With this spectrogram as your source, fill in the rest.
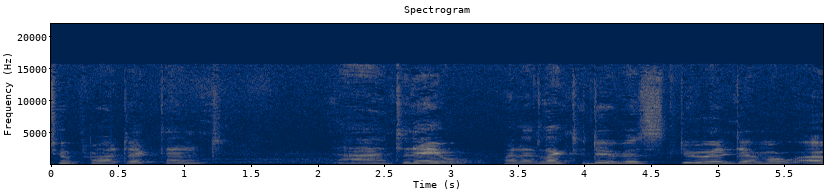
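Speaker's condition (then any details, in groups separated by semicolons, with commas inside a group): Cerebral palsy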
